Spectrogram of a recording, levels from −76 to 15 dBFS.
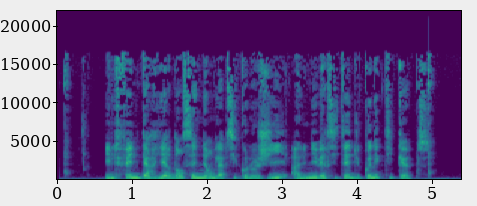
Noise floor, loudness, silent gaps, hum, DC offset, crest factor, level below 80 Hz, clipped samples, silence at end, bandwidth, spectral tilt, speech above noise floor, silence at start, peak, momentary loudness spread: -39 dBFS; -17 LUFS; none; none; under 0.1%; 18 dB; -48 dBFS; under 0.1%; 0.2 s; 17 kHz; -2.5 dB/octave; 21 dB; 0.1 s; 0 dBFS; 7 LU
